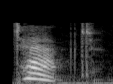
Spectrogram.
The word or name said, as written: tapped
